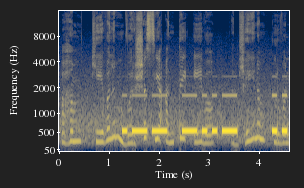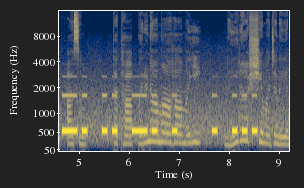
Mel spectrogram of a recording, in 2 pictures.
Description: Morse code, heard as a keyed tone, machine-sent, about 12 wpm, 540 Hz, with speech in Sanskrit. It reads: WX FINE ES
